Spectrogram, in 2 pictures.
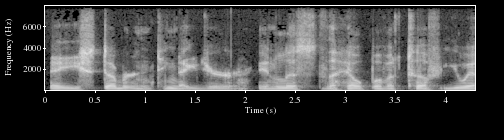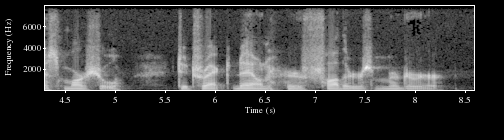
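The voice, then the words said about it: Impression of a movie voice. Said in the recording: “That was my truest grit impression.”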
